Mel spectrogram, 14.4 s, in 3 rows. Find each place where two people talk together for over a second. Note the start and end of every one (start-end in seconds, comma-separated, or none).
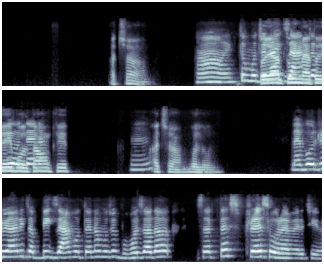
3.9-5.4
